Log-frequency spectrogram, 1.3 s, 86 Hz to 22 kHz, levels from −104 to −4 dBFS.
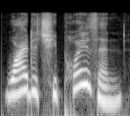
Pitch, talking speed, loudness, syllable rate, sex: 255 Hz, 185 wpm, -15 LUFS, 4.3 syllables/s, female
